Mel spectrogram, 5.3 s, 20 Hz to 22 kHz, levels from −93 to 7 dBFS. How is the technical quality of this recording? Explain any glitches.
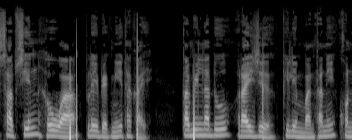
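The recording is marred by five loud pops in the speech. A voltage spike, likely from a plug, switch, static or driver glitch, enters the signal chain, and the following circuitry shapes it into a brief pulse. This gives sharp pops at 1.05 to 1.18 s (a close pair), 2.06 to 2.09 s, 2.90 to 2.93 s and 3.94 to 3.97 s. They sit about 25 dB above the speech (about 20 dB for the last), and the speech continues underneath.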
